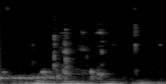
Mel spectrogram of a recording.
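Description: A few faint, scattered clicks.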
